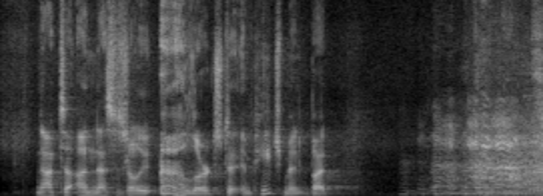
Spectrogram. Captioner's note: laughter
